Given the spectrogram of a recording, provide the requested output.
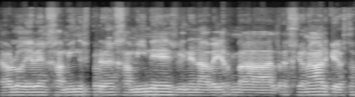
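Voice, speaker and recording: Speaking at a very fast pace, a man talks at medium pitch. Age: 20s. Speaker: football club representative, former player. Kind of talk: interview. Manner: halting, many repetitions.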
